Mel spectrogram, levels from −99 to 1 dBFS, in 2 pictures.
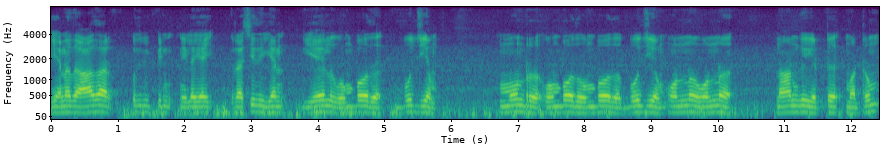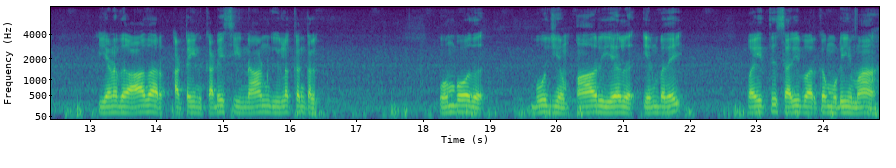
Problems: background sounds at intervals, background conversations at intervals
